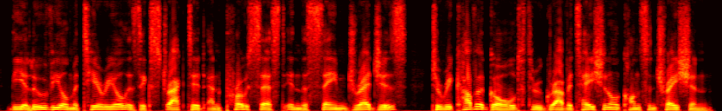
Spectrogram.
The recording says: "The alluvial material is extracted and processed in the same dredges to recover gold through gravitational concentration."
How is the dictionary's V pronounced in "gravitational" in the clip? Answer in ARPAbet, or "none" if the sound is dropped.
V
